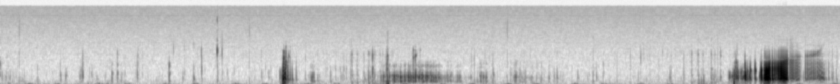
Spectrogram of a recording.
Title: Stomach growls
